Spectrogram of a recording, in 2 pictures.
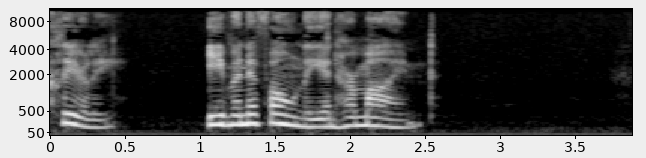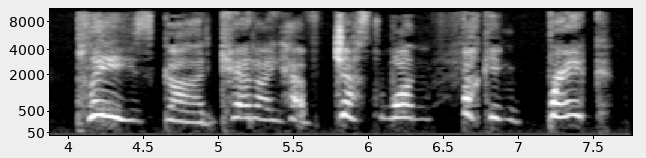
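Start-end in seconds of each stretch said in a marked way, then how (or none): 4.1-7.7 high, loud desperate scream. A narrator's reading. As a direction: scream it at the sky, slowly. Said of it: "she screamed".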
